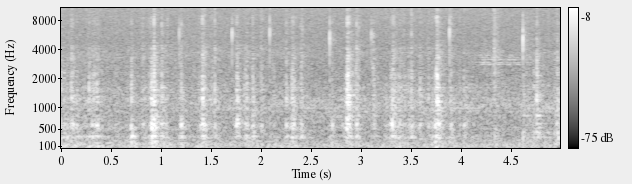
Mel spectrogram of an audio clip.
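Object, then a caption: Black-coated copper foil scratch board scraped with a metal stylus. A metal stylus in a red holder makes rapid, short scratches across a flat, black-coated copper foil sheet while the other hand rests on paper. The result is a quiet, dry run of brief scratching strokes, each with a faint bright edge over a low, soft rustle.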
